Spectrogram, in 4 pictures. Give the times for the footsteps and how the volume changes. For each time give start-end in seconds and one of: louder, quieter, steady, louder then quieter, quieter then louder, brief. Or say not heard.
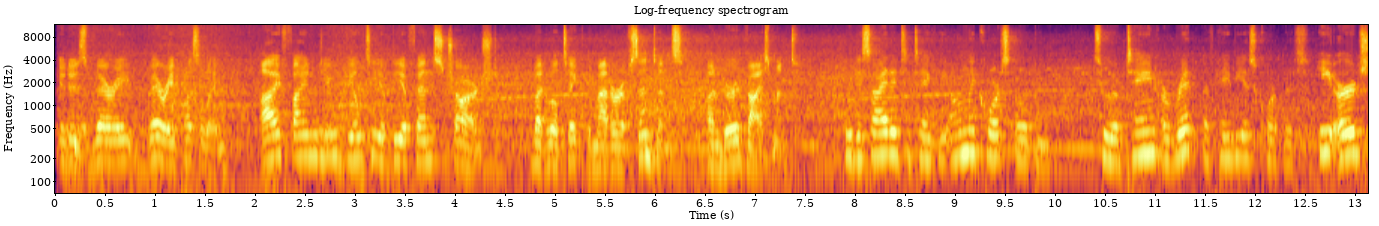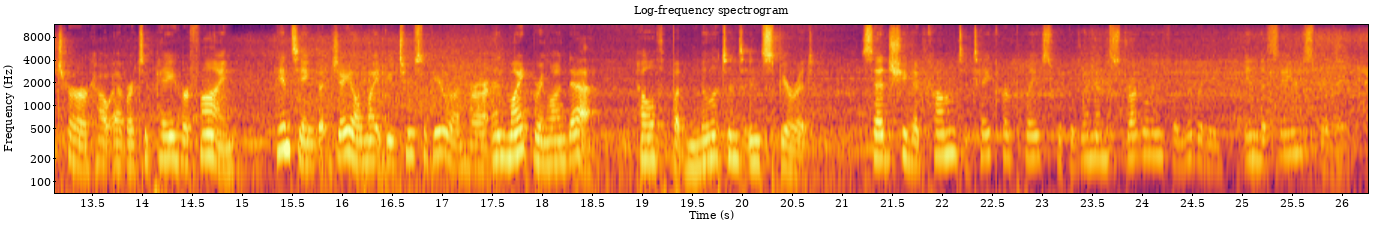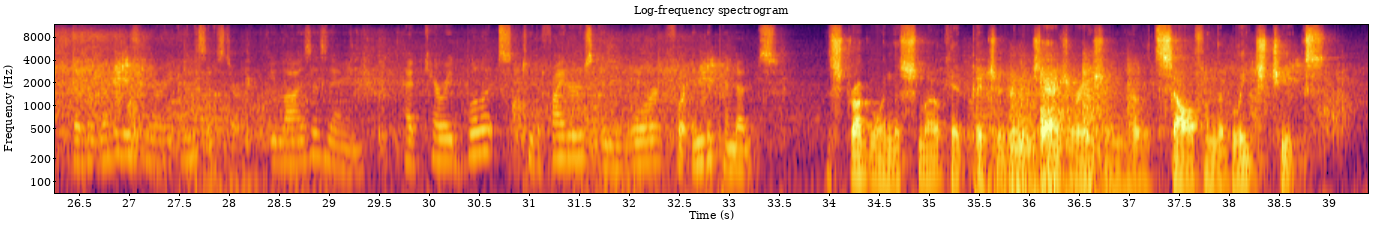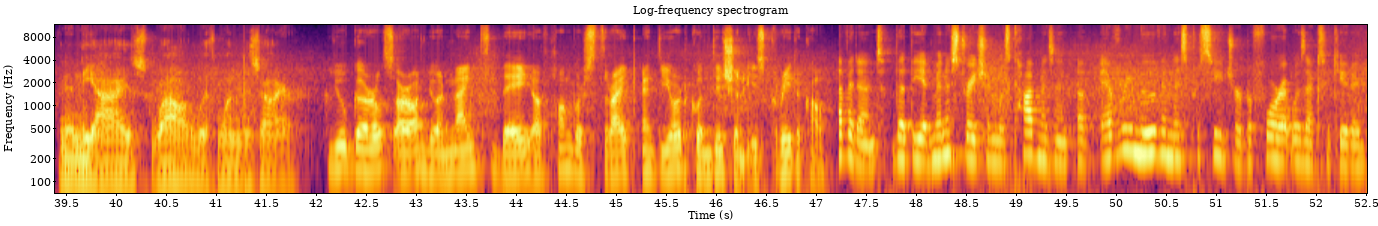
35.4-42.1 quieter.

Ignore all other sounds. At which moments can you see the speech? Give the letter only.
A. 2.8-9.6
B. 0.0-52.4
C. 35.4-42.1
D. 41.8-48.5
B.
